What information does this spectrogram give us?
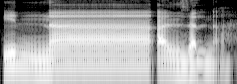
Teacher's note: hukumnya adalah Mad Jaiz munfasil yang panjangnya itu 4 atau 5 harakat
